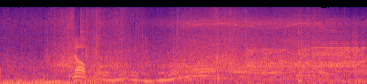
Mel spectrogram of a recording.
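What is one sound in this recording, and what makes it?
A car engine revs and roars as the car speeds away.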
